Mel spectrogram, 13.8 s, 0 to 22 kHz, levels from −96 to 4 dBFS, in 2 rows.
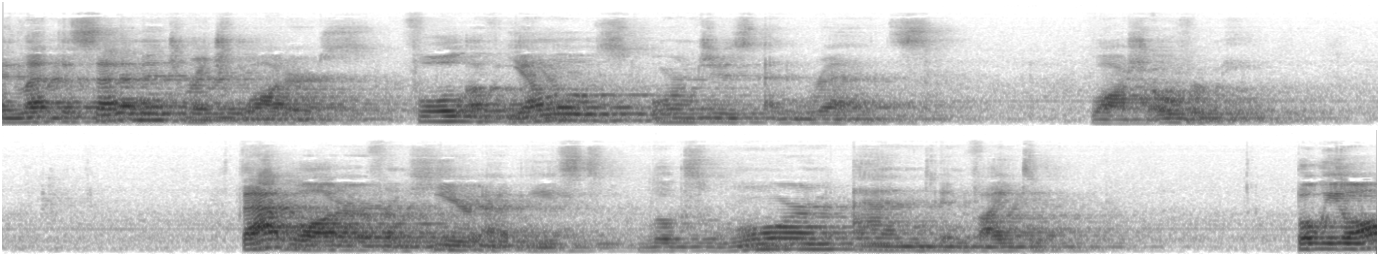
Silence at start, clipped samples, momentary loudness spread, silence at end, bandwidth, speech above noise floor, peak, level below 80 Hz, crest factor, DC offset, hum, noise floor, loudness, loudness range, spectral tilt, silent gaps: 0 s; under 0.1%; 19 LU; 0 s; 13.5 kHz; 33 dB; -4 dBFS; -84 dBFS; 22 dB; under 0.1%; none; -58 dBFS; -26 LUFS; 9 LU; -5.5 dB/octave; none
